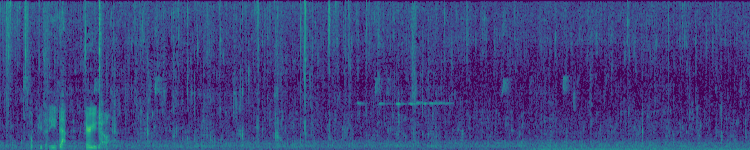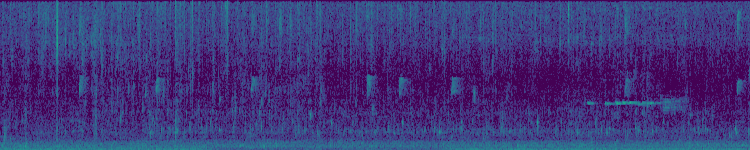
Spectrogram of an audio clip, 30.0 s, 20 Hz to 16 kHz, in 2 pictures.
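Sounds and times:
deer chewing apples: 0:00.0 - 0:19.2.

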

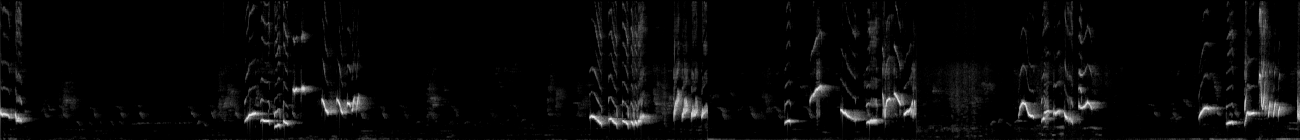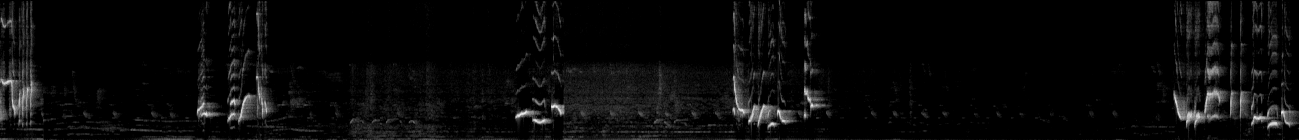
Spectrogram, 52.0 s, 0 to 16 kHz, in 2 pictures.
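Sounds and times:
thrush singing whistled phrases: 0:00.0 - 0:00.6, 0:04.8 - 0:07.3, 0:23.9 - 0:26.9, 0:30.0 - 0:31.5, 0:36.3 - 0:37.4, 0:40.6 - 0:42.5.

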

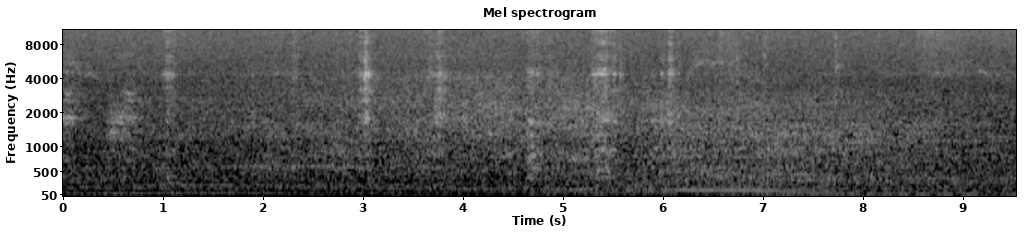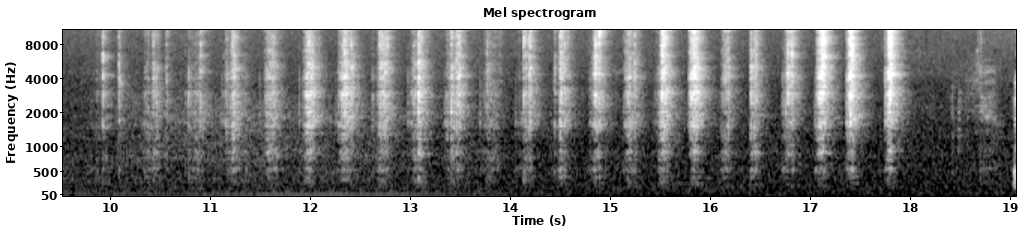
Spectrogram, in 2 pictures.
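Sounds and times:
tool scratching into wax paint: 0:02.2 - 0:06.2, 0:09.9 - 0:18.0.

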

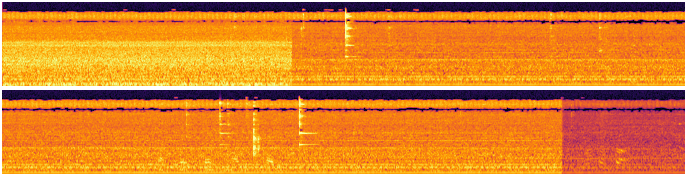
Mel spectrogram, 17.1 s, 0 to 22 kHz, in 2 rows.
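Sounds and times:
steady low hum: 0:00.0 - 0:17.0
spoon clinking on ceramic bowl: 0:04.3 - 0:04.5, 0:10.8 - 0:12.5.

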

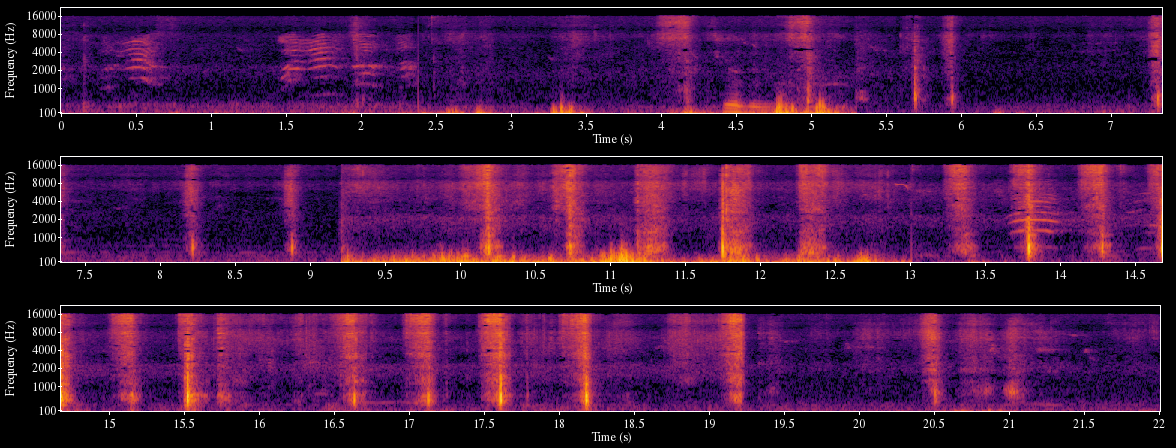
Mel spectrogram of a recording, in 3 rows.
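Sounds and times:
cleaver chopping on wooden board: 0:10.1 - 0:12.4, 0:13.3 - 0:15.8, 0:16.6 - 0:18.3.

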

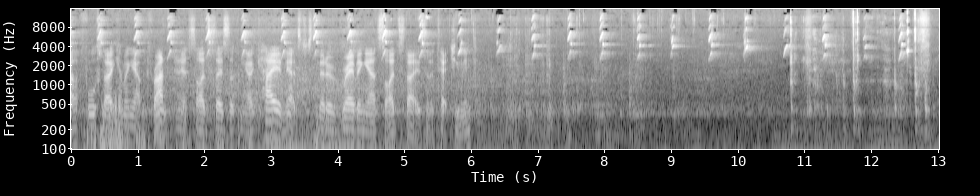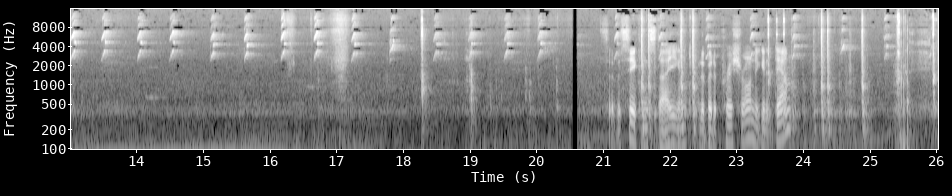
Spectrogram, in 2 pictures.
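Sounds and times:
small bird chirping: 0:00.0 - 0:25.9
metal fittings clicking: 0:23.4 - 0:26.0.

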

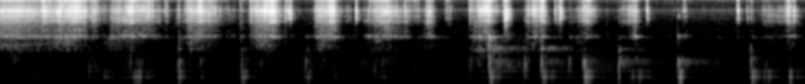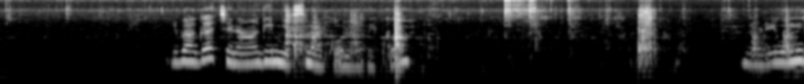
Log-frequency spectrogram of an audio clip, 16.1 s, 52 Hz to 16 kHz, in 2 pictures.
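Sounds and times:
noodles sliding into boiling water: 0:00.0 - 0:09.7, 0:12.5 - 0:14.1.

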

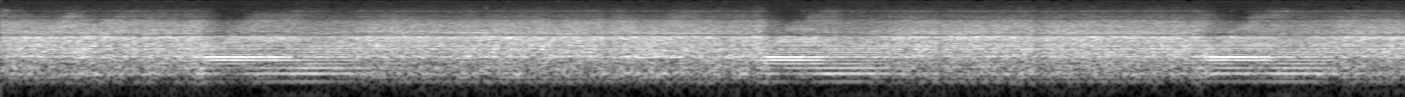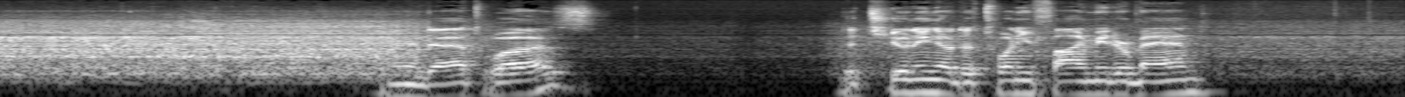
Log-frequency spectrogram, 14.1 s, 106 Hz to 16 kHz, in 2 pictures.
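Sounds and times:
radio static hiss: 0:00.0 - 0:10.1, 0:10.7 - 0:14.0
brief buzzing radio tone: 0:06.0 - 0:06.8.

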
